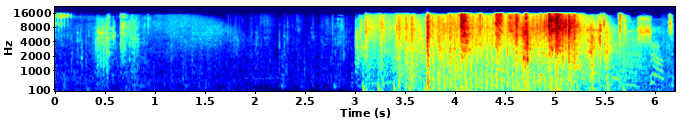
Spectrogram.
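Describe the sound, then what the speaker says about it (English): Video game gunfire hitting the player, beginning with quiet scattered sounds and then a loud burst of rapid machine-gun shots that keeps going for several seconds. "I'm getting shot at"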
